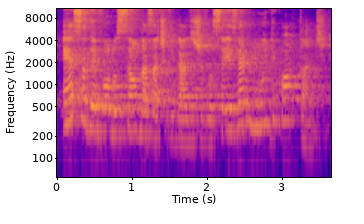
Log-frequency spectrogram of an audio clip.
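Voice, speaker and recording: A woman teacher in a recorded video lesson, explaining school exercises slowly and carefully. She stretches out her words as she dictates and keeps checking in with her pupils. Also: fairly high pitch, animated, fairly bright tone. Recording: echoey room with long reverb.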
